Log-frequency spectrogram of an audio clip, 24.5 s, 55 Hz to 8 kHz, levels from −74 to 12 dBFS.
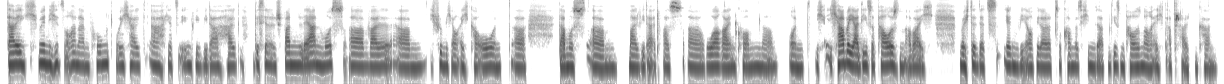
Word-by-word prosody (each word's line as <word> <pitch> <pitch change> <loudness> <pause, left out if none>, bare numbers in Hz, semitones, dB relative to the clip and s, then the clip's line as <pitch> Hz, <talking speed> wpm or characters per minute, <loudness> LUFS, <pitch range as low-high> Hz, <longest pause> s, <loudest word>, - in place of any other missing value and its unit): da 175 0 +6
bin 180 -1 +6
ich 165 - -7
bin 190 -2 +6
ich 165 -3 +3
jetzt 180 -2 -1
auch 155 - -4
an 175 -1 +2
einem 160 -2 -1
Punkt, 180 +1 0
wo - - -5
ich 165 0 -3
halt, 165 -2 -2 0.2
äh, 170 -4 0
jetzt 165 -4 -6
irgendwie 165 -2 -4
wieder 160 -3 -4
halt 160 0 -2
'n 180 - -12 0.2
bisschen 175 +1 -2
entspannen 170 +1 +1
lernen 175 0 +3
muss, 170 +2 0
äh, - - -12
weil, 160 0 0
ähm, 150 0 -2
ich 150 - -11
fühle 180 -3 0
mich 160 -1 -2
auch 150 - -3
echt 140 -6 -4
K. 150 - -3
o. 155 +2 +1
und, 150 -1 -2 0.2
äh, 150 -4 -1 0.7
da - - +4
muss, 155 - +4
ähm, 150 -1 0 0.2
mal 150 -2 +1
wieder 155 -3 -2
etwas, 150 -1 0
äh, 165 - -5
Ruhe 155 +1 +1
reinkommen, 150 +1 0
ne? 155 0 -1 0.2
Und 150 -1 0 0.2
ich 160 -4 -5
ich 260 -8 -2
habe 190 +1 +8
ja 160 -2 +7
diese 165 0 +1
Pausen, 160 -1 +2
aber 145 - 0
ich 140 - -6 0.5
möchte 165 +1 +2
jetzt 155 - -1
irgendwie 160 -4 +1
auch 150 -1 -2
wieder 155 -2 0
dazu 160 +2 -7
kommen, 155 +1 -2
dass 155 -1 -3
ich - - -11
in 160 -1 +1
der 150 -3 -2
in 155 - -5
diesen 160 -1 -1
Pausen 155 +1 +1
auch 145 -1 0
echt 150 -4 -5
abschalten 145 -1 +2
kann. 140 0 -6
160 Hz, 175 wpm, -24 LUFS, 150-170 Hz, 0.7 s, habe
